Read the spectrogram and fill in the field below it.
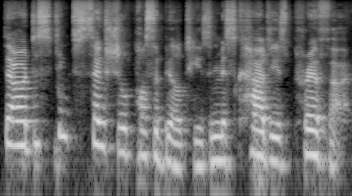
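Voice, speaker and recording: A woman's voice: medium pitch, very animated, brisk, fairly bright tone. Woman playing swooping, imperious aristocratic aunt. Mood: appraising, condescending. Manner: pompous, declamatory, stumbles over words. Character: imperious, snobbish, money-minded aristocratic English aunt. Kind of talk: stage comedy as amateur radio play.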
